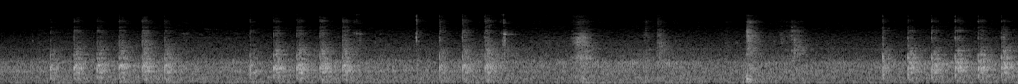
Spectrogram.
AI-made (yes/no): no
